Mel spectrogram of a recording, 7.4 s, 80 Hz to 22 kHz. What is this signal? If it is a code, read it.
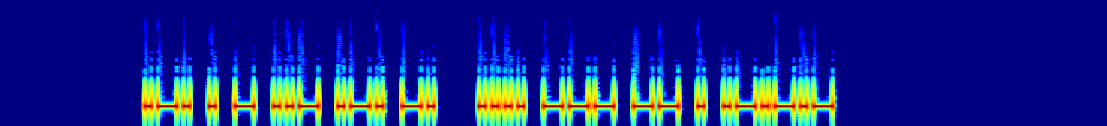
Morse code, heard as a keyed tone, about 28 wpm, 700 Hz. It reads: RETURN HOME.
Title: Sentences from Top 800 Words 28wpm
